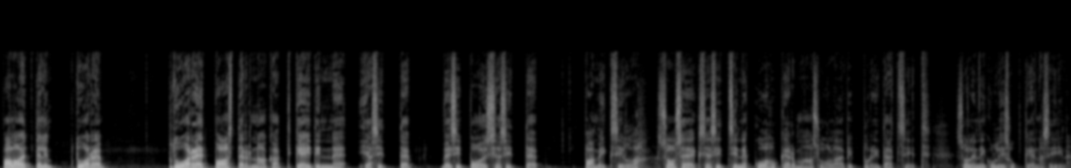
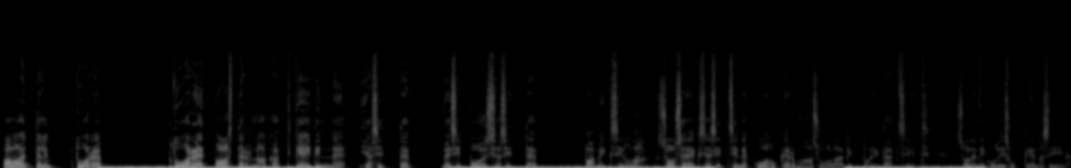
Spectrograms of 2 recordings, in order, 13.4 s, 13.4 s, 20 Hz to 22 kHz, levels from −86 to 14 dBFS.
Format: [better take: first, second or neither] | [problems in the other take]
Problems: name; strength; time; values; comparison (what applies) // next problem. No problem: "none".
first | low rumble; loud; from 1 to 4 s, from 5.5 to 9 s and from 11 to 12 s; 4 dB below the speech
